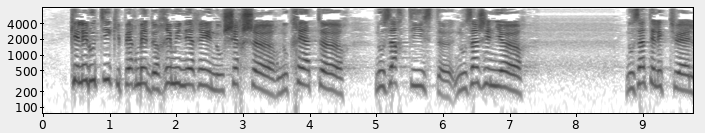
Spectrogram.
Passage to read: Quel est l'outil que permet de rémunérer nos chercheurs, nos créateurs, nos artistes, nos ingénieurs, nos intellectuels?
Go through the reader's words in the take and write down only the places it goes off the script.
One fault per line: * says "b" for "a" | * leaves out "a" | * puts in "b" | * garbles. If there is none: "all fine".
* says "qui" for "que"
